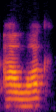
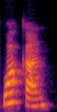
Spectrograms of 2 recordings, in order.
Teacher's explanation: awak alternates with wakan with ah being deleted when it is pre-tonic in the suffix form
